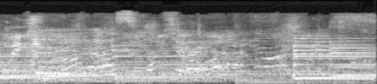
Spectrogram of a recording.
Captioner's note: overlapping chatter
